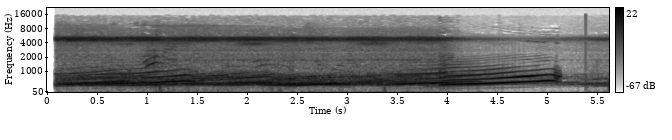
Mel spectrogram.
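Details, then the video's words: Mexican burrowing toad (Rhinophrynus dorsalis, Sapo Borracho) calling on 4 June at the El Duende ravine, Indio Desnudo trail, Santa Rosa sector of ACG: a long, low, moaning rising call lasting about five seconds, with a steady high electrical whine behind it. "Rhinophrynus dorsali - Sapo Borracho cantando."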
